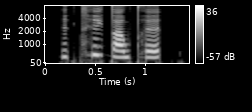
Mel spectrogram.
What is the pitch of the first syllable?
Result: rising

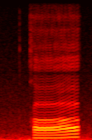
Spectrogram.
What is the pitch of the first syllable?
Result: rising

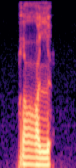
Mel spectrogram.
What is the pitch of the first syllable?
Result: low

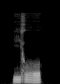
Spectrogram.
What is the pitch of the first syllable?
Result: low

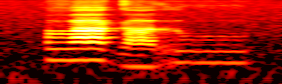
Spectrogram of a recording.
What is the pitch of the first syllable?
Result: high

